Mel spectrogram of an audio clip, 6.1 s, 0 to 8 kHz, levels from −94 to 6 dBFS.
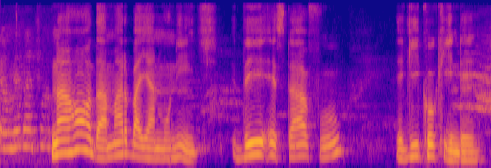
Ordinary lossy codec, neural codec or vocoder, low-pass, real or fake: none; vocoder, 22.05 kHz, 80 mel bands, WaveNeXt; 7.2 kHz; fake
